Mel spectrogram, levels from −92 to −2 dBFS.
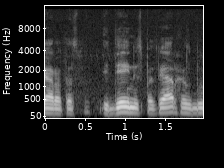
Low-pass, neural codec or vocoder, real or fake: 14.4 kHz; vocoder, 44.1 kHz, 128 mel bands every 256 samples, BigVGAN v2; fake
